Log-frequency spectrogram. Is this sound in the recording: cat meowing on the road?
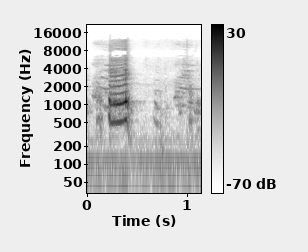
no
